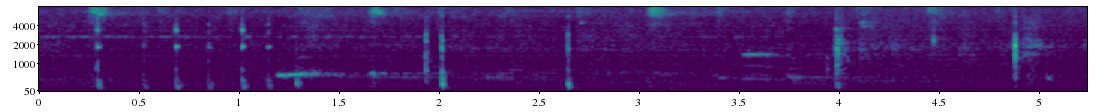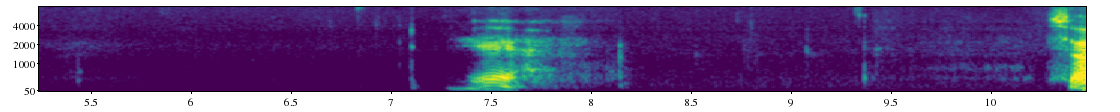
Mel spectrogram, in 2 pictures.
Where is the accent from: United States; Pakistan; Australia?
United States; Chicago, Illinois; and we're both from Chicago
